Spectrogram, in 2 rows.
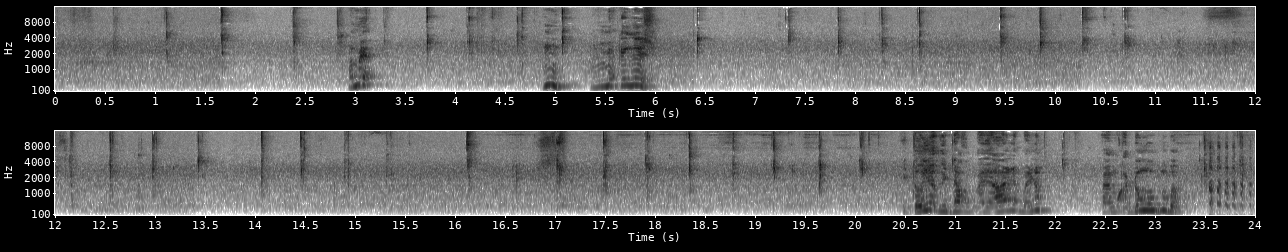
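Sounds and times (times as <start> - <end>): mouth clicks: 23.5 - 24.0.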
